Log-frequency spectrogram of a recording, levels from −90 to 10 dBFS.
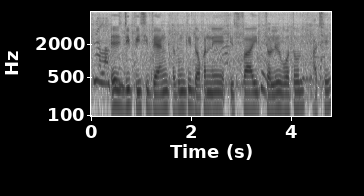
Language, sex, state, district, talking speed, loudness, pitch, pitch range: Bengali, male, West Bengal, Paschim Medinipur, 160 wpm, -15 LUFS, 135 Hz, 125-140 Hz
